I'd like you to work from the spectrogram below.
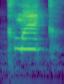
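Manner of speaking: high, loud mouth click of a hang-up; phone click sound. Shown as a demonstration. A caller acting out hanging up on stressful calls with a high, loud click. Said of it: "You know what I'm doing?".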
